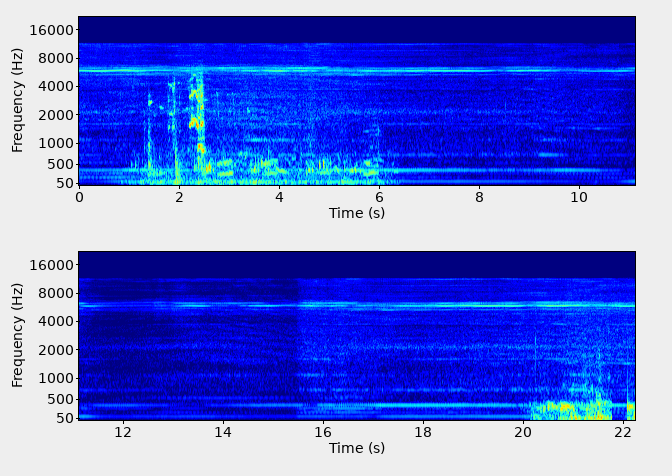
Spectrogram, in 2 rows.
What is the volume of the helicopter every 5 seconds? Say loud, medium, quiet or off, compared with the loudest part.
loud, loud, medium, loud, loud.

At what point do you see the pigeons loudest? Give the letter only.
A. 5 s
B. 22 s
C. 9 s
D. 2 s
D.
